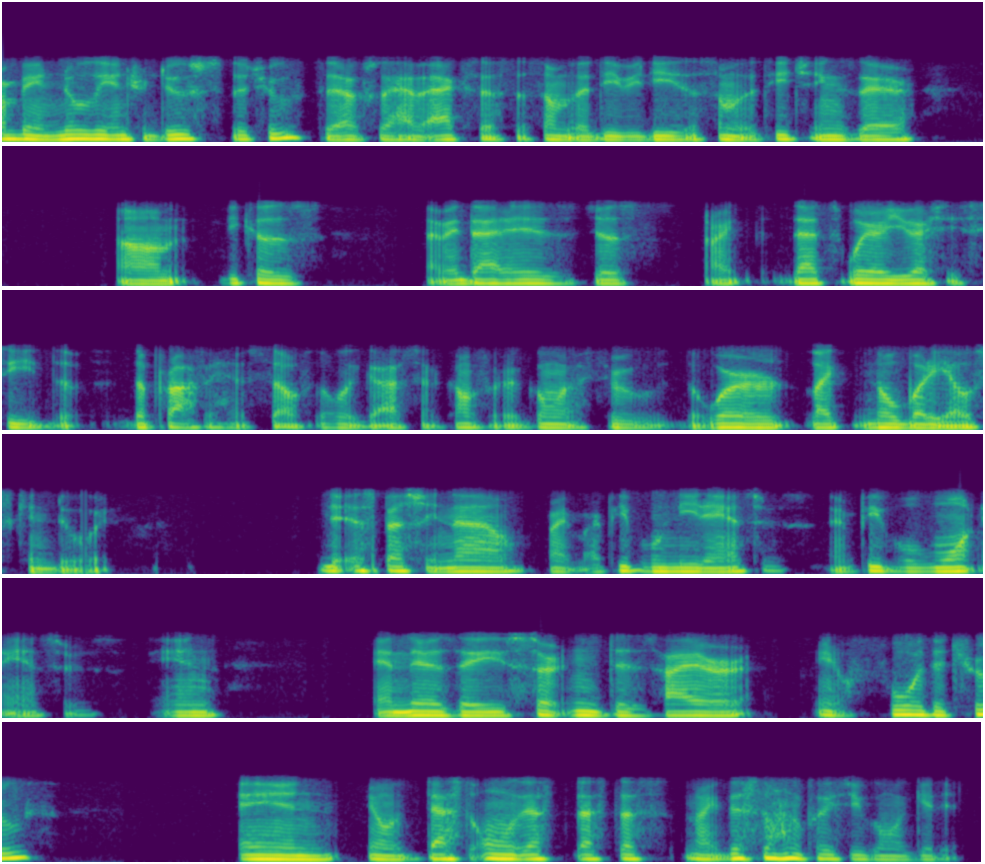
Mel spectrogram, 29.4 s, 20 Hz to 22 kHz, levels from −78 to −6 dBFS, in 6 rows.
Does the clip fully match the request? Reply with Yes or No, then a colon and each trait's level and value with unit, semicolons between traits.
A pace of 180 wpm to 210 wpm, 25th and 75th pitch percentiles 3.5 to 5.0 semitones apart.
No: average, 195 wpm; average, 2.8 semitones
